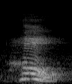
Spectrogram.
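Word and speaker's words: heh: you what that letter hey means in our Hebrew okay and usually it's spelled h-e-h but you say it just like hey that you feed an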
